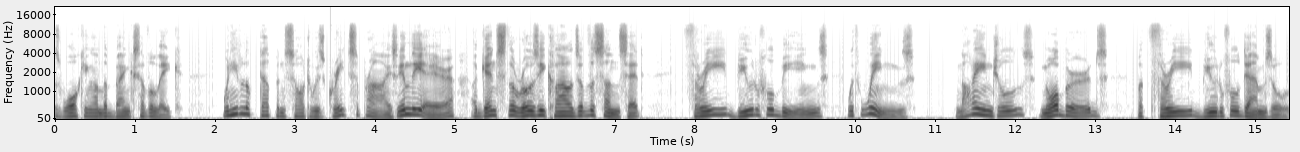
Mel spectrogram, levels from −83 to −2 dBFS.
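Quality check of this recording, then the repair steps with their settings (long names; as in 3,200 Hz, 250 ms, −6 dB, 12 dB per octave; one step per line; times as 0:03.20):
surface crackle 28 per second −38 dBFS
0:03.44: click −22 dBFS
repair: click removal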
